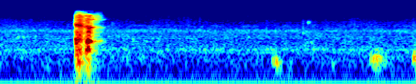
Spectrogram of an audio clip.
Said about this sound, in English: No, just a little cough. She's fine.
